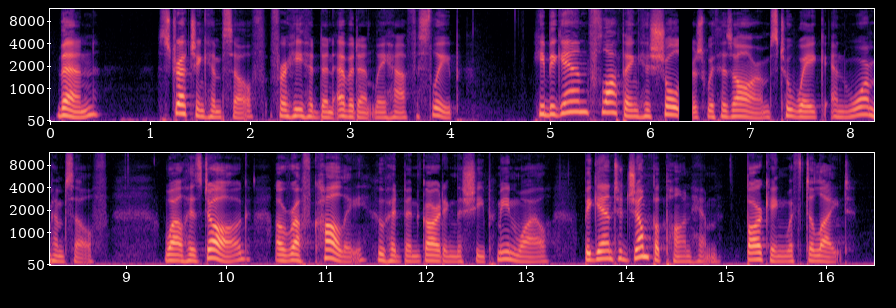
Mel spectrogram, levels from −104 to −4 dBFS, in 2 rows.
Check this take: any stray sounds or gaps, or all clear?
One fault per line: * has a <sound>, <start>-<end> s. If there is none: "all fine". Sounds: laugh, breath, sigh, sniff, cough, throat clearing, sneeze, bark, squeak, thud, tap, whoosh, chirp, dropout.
* has a dropout, 6.3-6.4 s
